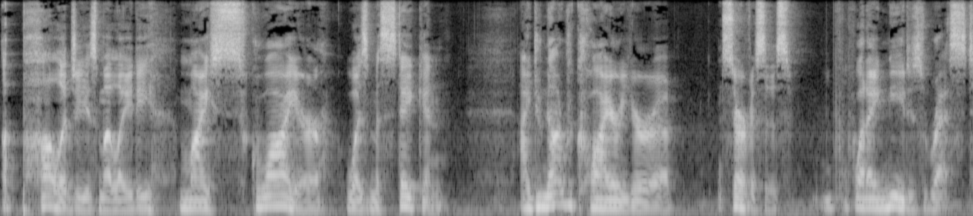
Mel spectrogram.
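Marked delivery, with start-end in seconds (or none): none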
